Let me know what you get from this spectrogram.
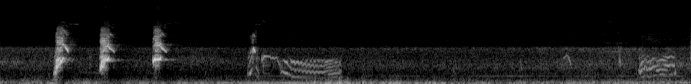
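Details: A 9-week-old Pomsky puppy barking: three sharp, high yips in quick succession near the start, then a softer wavering whine around the middle and another faint whimper at the end, over a low steady background hum.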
